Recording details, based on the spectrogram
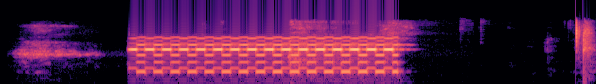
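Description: A telephone bell rings in one sustained trilling burst of about two seconds, loud and close. A short tonal chirp comes before it and a brief click after, with no talk.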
